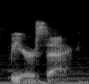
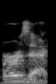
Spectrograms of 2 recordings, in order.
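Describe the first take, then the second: First: The name is said harshly, as beer plus sack. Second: The name is said softly, ending in a soft zak. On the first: This is the name's real pronunciation. The speaker calls it right. "It is the harshest pronunciation" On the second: Others adjust it to sound fancier. The speaker calls it wrong. "make it sound less harsh ... something that sounds fancier"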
